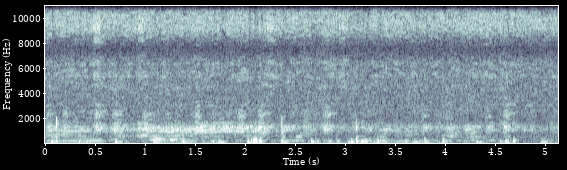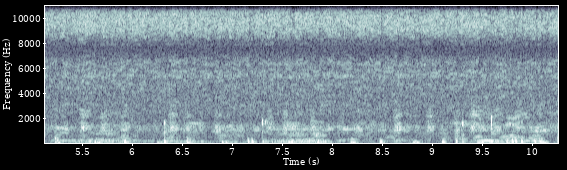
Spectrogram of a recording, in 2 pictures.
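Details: Fast, strong heart thumps with gurgling stomach noises right after walking up 5 flights of stairs; a rapid heartbeat after exertion.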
